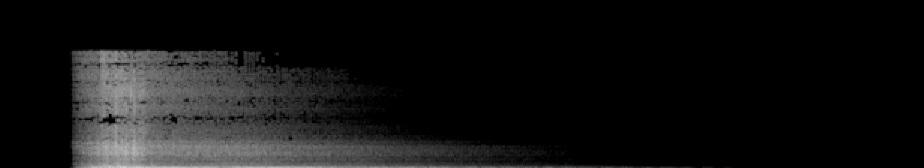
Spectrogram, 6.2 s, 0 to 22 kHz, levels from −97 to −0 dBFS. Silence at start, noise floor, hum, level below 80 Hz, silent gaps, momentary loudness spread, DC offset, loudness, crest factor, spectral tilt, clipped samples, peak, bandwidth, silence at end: 0.5 s; under -90 dBFS; none; -30 dBFS; none; 24 LU; under 0.1%; -28 LUFS; 24 dB; -4 dB/octave; under 0.1%; -6 dBFS; 15.5 kHz; 3.15 s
